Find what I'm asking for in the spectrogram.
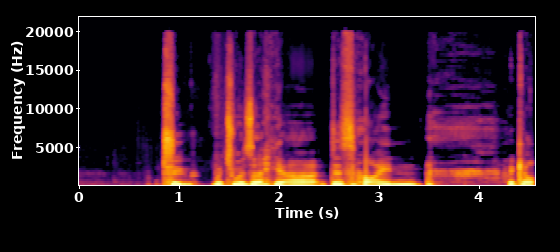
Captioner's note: laughs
